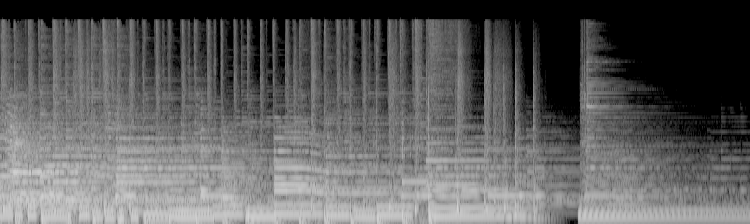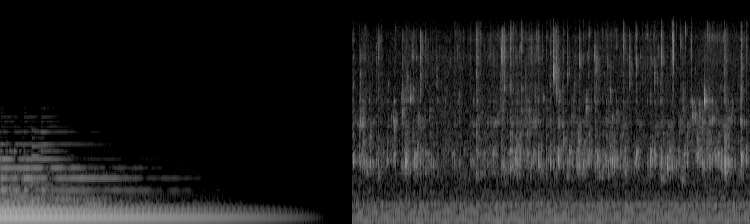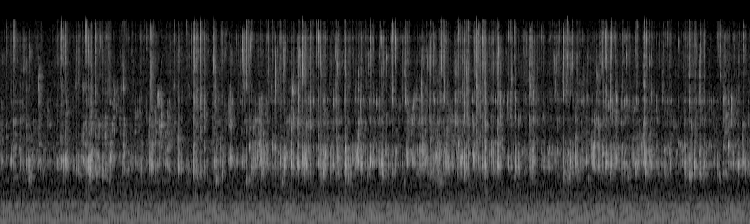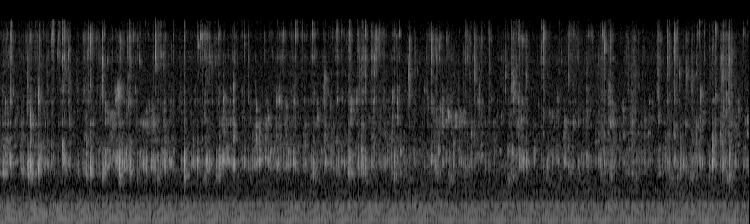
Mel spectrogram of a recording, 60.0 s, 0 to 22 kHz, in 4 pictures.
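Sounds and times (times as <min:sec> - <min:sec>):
fountain water trickling: 0:22.1 - 1:00.0.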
